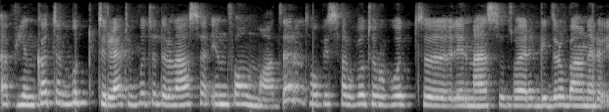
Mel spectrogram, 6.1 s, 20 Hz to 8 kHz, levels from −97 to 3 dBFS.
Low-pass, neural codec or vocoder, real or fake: 7.2 kHz; codec, 24 kHz, 0.9 kbps, WavTokenizer, medium speech release version 2; fake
